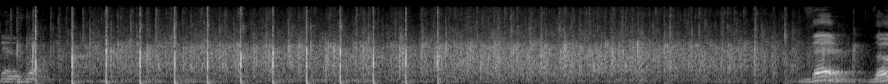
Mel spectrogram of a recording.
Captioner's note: applause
